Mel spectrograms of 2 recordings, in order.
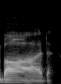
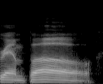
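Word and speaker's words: Rimbaud: and I was like my favorite is AR Arthur Rod you know and uh and my teacher was like oh sweetheart it's pronounced Rambo you know and I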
